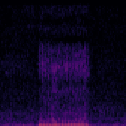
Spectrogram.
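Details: Napping one-year-old foxhound gives a single buzzy, rattling snore lasting under a second, with a hissy breathy edge, in a quiet room.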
